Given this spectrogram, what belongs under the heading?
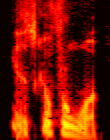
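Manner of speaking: soft, casual invitation; mild quiet mobster calm; sweetly inviting you for a walk; calm mobster invite. Retold or imitated. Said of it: "they go".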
